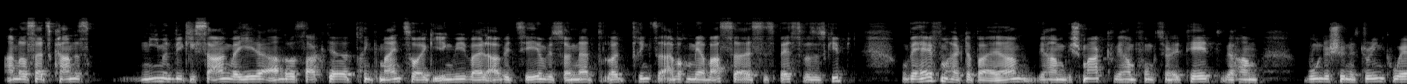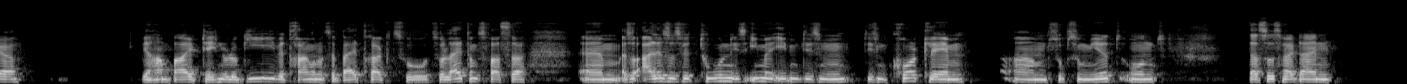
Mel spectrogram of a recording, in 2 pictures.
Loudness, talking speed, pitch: -19 LUFS, 170 wpm, 130 Hz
